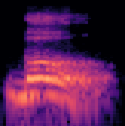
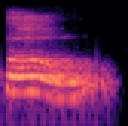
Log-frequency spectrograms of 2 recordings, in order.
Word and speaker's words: Bo: Bo, bo, simply bo. Don't change that bo to a bow. It's not bow, but it's bo, bo.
